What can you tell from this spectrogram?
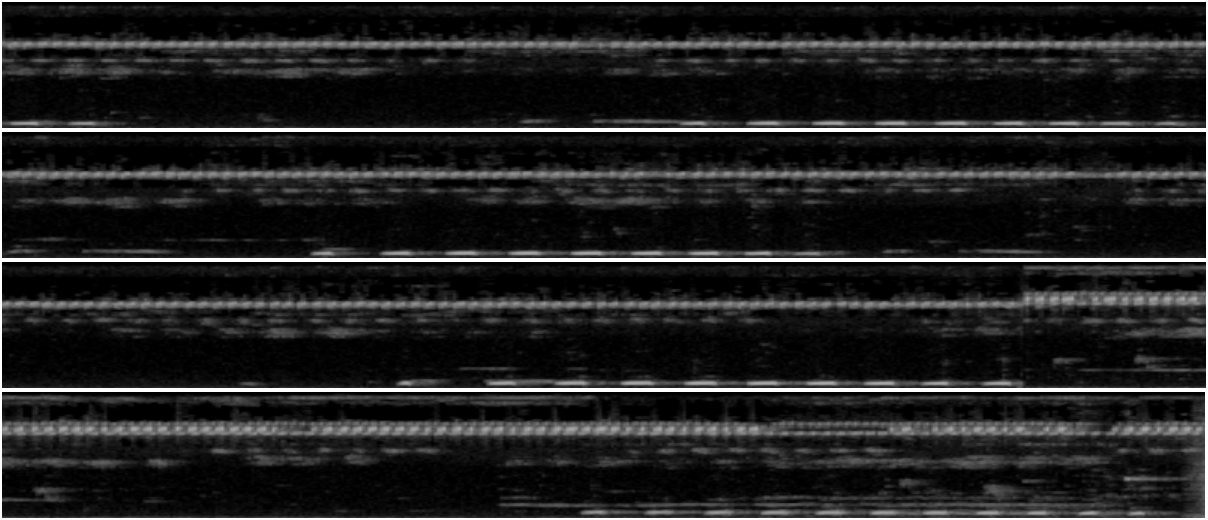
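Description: White-eared brown dove calling: four runs of quick, evenly spaced low coos, each run about two seconds long. A steady high-pitched insect drone runs underneath.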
